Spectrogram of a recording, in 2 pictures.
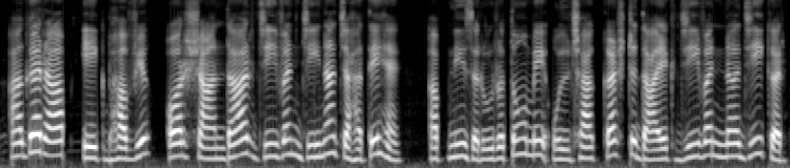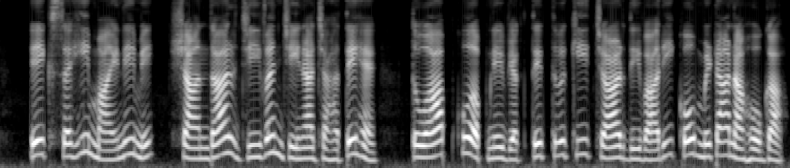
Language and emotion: Hindi, neutral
